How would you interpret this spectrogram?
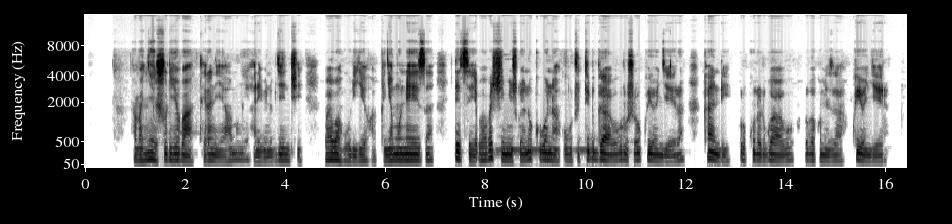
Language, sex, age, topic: Kinyarwanda, male, 18-24, education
